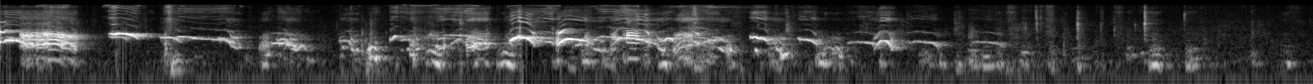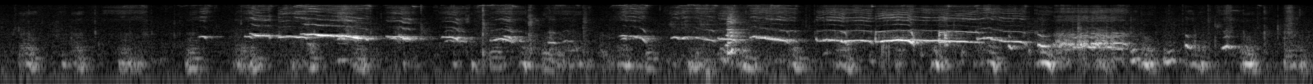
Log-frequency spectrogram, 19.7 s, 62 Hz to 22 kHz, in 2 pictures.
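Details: A litter of 17-day-old puppies calling for their absent mother indoors: overlapping squeaky whimpers and thin yelps in busy bursts, a quieter stretch midway with soft scattered squeaks, then the high whining chorus returns.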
